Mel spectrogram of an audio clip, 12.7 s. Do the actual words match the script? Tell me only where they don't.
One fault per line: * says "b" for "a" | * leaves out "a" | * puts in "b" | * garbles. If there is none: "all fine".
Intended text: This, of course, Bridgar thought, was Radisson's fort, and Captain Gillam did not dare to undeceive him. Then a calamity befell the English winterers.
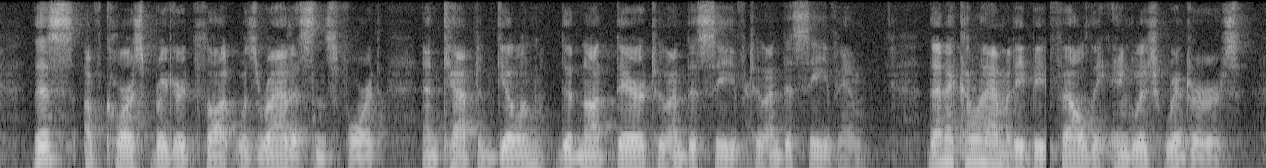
* puts in "to undeceive"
